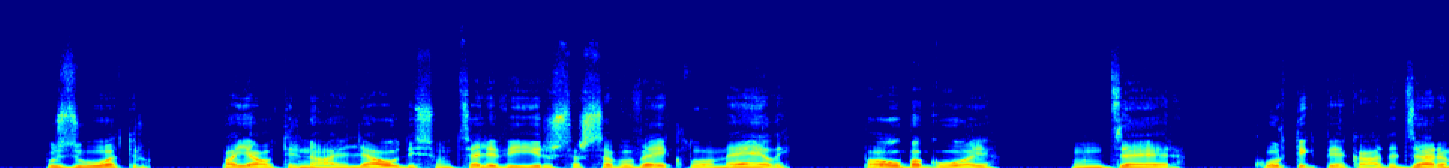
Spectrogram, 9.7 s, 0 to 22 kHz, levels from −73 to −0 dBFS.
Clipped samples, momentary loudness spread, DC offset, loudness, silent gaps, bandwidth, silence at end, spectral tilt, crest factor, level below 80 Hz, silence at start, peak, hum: under 0.1%; 10 LU; under 0.1%; -23 LUFS; none; 13.5 kHz; 0 s; -6 dB/octave; 18 dB; -56 dBFS; 0.3 s; -6 dBFS; none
